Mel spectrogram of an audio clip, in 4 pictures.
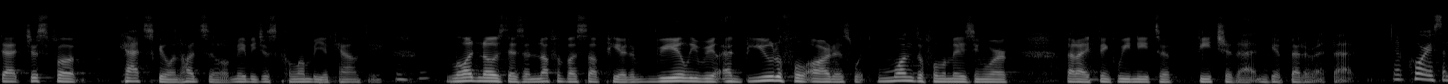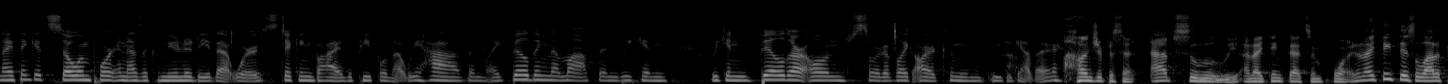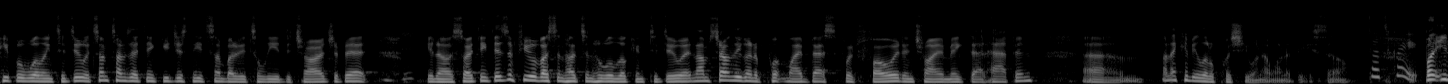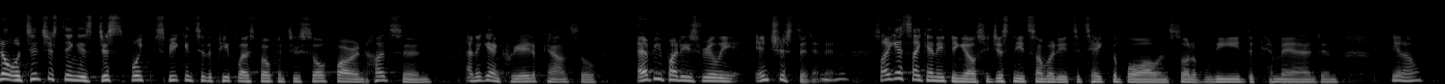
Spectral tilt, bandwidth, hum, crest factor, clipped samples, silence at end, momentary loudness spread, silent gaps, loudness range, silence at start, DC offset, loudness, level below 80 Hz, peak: -6.5 dB/octave; 13.5 kHz; none; 18 dB; under 0.1%; 0.25 s; 13 LU; none; 6 LU; 0 s; under 0.1%; -38 LUFS; -76 dBFS; -18 dBFS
